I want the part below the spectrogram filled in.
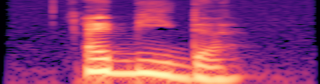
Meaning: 1. resentment (feeling), offense; grudges 2. hurt, grievance
- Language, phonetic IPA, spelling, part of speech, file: Russian, [ɐˈbʲidə], обида, noun, Ru-обида.ogg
